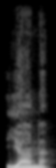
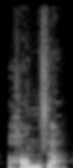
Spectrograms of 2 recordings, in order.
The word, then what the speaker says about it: Jan: But who will ever read it as Jan, which is the correct pronunciation, or Honza, which is how every Czech person would read Jan.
